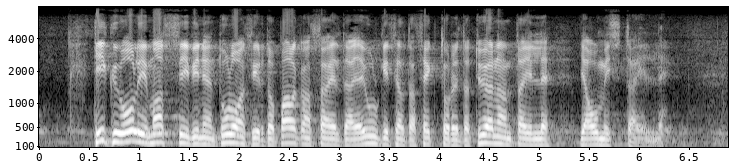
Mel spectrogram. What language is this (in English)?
Finnish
